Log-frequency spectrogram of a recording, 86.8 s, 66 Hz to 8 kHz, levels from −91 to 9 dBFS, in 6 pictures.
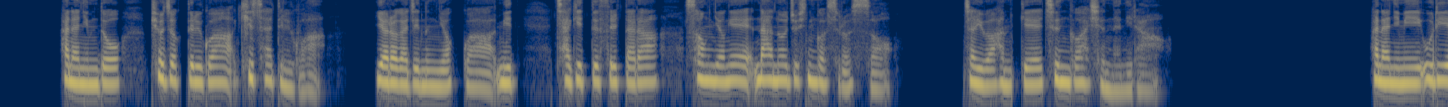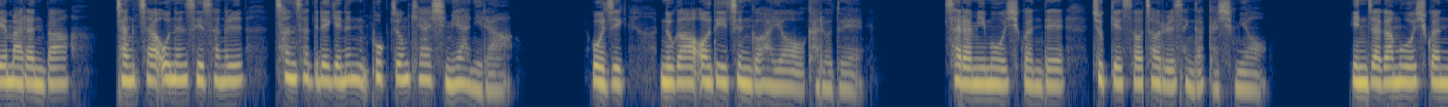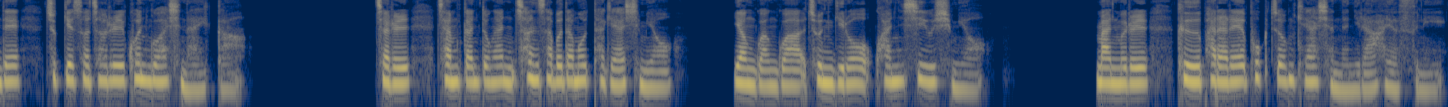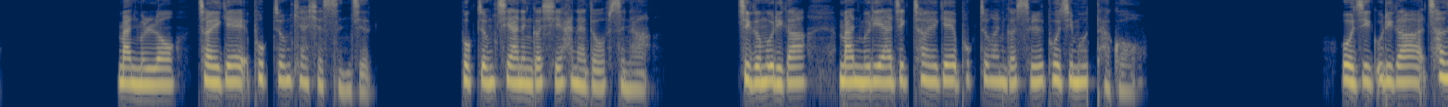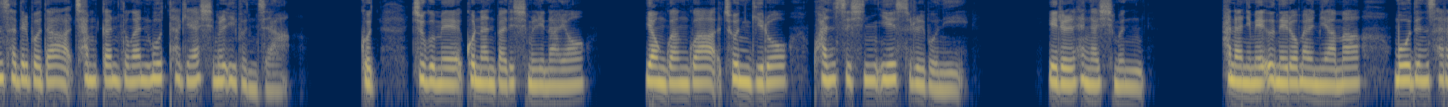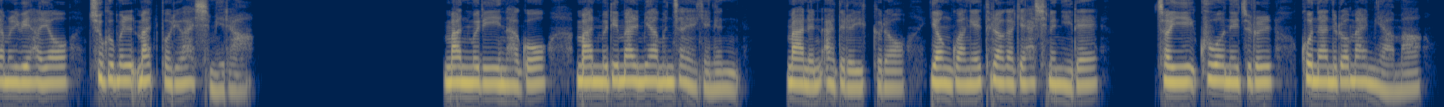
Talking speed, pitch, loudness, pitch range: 250 characters per minute, 200 Hz, -22 LUFS, 185-215 Hz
